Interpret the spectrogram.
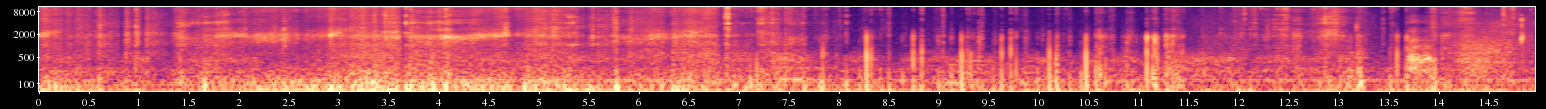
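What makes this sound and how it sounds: A hollow, dry, hand-sized coconut shell half is held close to the microphone and scratched with the fingernails. The result is a dense, irregular run of dry, bright scratching and crackling strokes over a steady low rumble, quieter and more broken up in the second half.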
